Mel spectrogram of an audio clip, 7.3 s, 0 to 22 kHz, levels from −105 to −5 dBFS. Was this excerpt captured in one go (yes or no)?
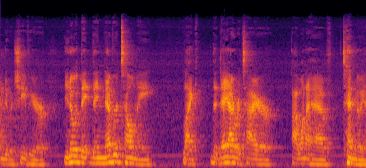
yes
